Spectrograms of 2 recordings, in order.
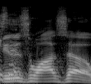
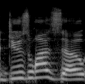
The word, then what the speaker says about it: Deux Oiseaux: And the Deux Oiseaux is actually a phonetic pronunciation play on two birds in French.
